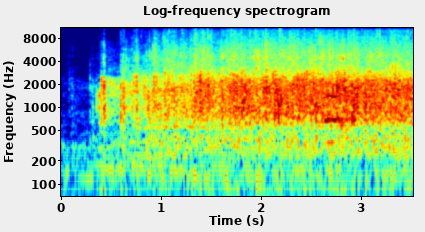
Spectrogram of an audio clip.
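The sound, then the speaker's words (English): Audience clapping during a sermon: after a brief quiet moment the applause starts and quickly builds into steady, sustained clapping that continues to the end, moderately faint overall. “you better clap at this”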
